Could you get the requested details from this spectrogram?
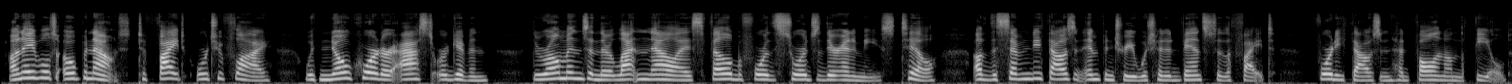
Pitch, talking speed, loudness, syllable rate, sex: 225 Hz, 185 wpm, -19 LUFS, 5.3 syllables/s, female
